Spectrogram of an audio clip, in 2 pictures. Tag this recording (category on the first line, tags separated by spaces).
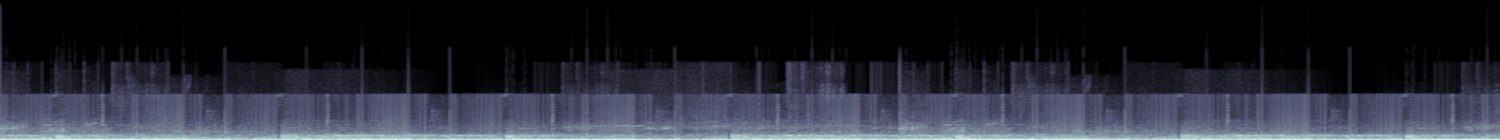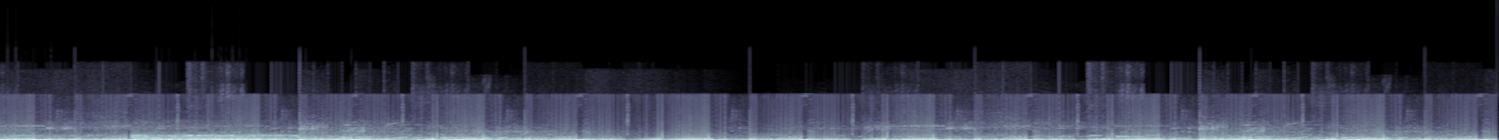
Music > Multiple instruments
Horror Ambient Sci-fi Underground Soundtrack Noise Industrial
